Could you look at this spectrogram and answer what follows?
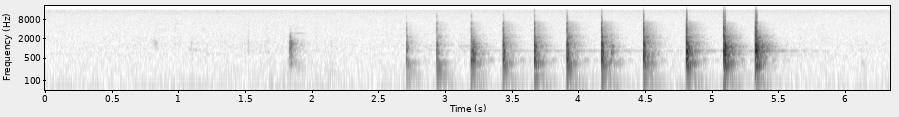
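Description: A single sharp knock, then a quick run of about eleven sharp knocks at roughly four a second, each louder than the last, with one more knock right at the end.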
